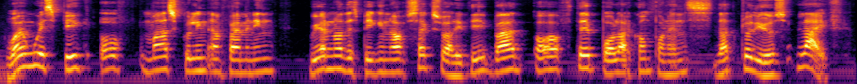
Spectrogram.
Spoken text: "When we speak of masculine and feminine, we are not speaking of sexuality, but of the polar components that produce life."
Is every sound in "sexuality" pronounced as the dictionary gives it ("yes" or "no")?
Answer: no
